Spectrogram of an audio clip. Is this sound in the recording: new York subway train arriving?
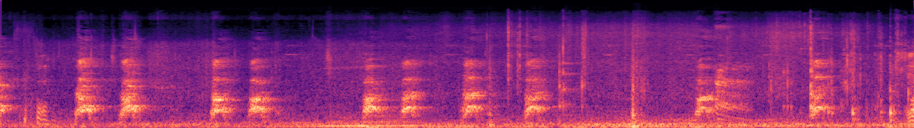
no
